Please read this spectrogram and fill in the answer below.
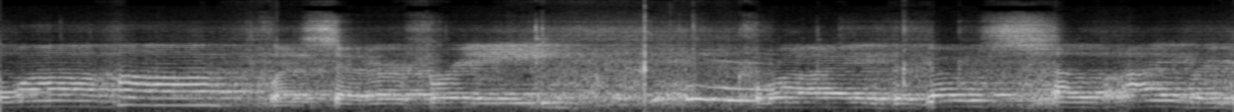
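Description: A man singing a folk song's chorus, holding long, steady notes between shorter words.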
